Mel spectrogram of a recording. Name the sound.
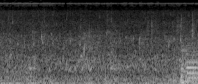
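splashing water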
